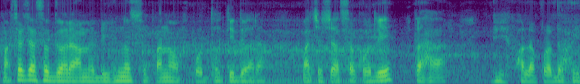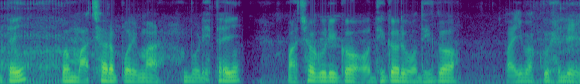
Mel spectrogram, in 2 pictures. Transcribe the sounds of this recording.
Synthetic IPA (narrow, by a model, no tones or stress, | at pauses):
mat͡ʃʰɔt͡ʃasɔd̪waɾaːmebibʱinːɔsupanɔpɔd̪ʱːɔt̪id̪waɾamat͡ʃʰɔt͡ʃasɔkɔlit̪aɦabipʰɔlɔpɾɔd̪ɔɦojt̪ʰajebɔŋmat͡ʃʰɔɾɔpɔɾimaɽ̃ɔbuɽ̤it̪ʰaj | mat͡ʃʰɔɡuɽikɔʔɔd̪ʱikɔɾuɔd̪ʱikɔ | pajbakuɦeli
